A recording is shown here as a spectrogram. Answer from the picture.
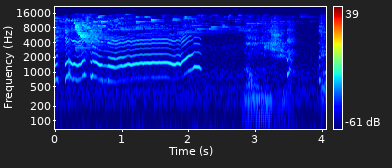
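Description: Faint anime dialogue: a girl's high voice in one long drawn-out cry of "Father!" in Japanese, rising in pitch at its end. A lower voice speaks briefly about three seconds in.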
